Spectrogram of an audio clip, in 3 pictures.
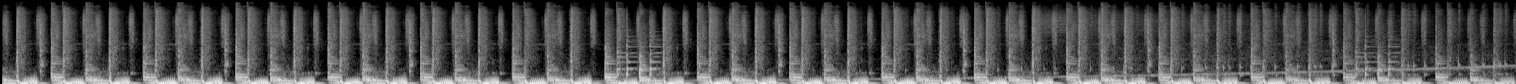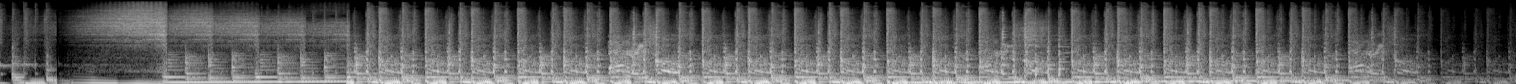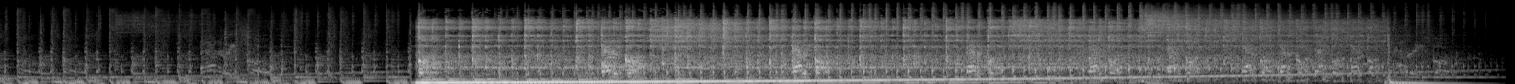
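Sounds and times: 
130 bpm remix music: 0.0s - 45.4s.

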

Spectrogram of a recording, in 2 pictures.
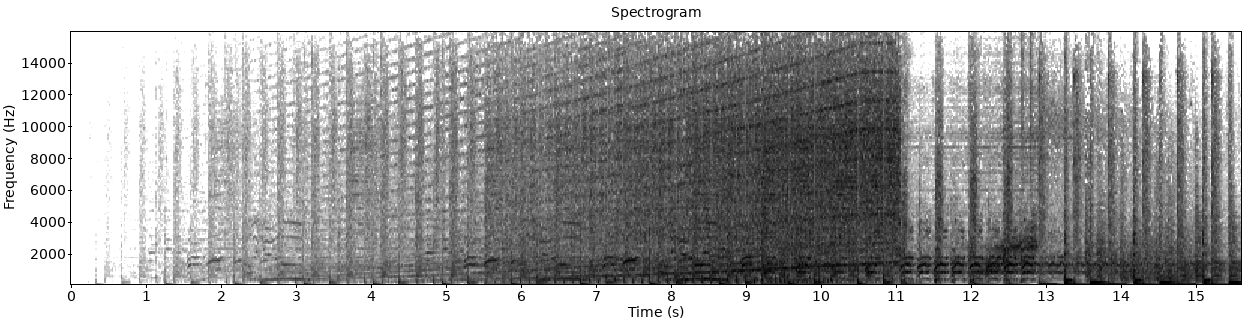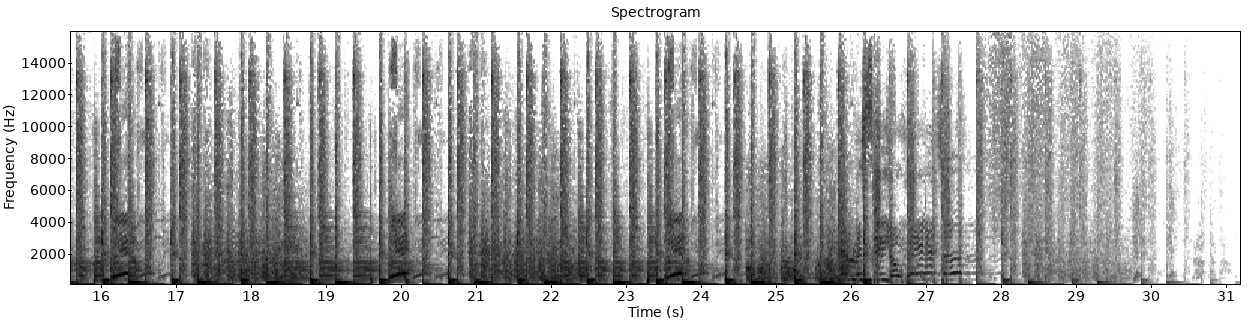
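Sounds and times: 
guaracha music: 0.5s - 31.1s.

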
